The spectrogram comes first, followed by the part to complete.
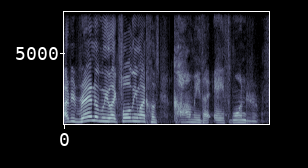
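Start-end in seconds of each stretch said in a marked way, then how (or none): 2.2-3.9 close, hushed half-whisper. Retelling how Monica crept up after winning: imitating a half-whisper. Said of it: "She'll come up and whisper to me".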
